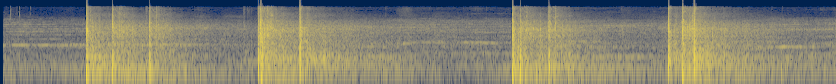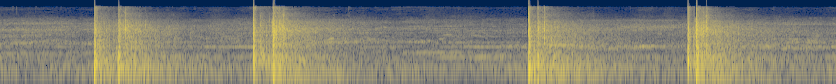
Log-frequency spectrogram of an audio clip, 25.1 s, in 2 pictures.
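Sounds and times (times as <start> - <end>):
rolling echo: 0.1 - 25.0
firework bangs: 1.3 - 6.1, 7.6 - 12.0, 13.9 - 17.8, 20.4 - 24.2.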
